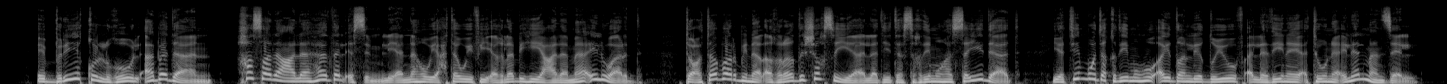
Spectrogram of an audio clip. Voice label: arabic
